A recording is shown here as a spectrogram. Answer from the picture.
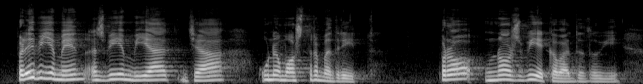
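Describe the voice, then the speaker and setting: This woman's voice is dark and mellow. She talks fairly slowly, her intonation lively. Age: 60s. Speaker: patient. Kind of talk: testimony. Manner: halting.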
